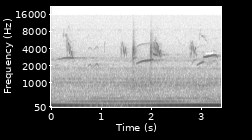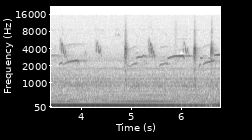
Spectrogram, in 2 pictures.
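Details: Osprey calling at its nest as a fish is brought in, August 2020; thin rising whistles and short chirps come in quick runs of several notes, over a constant low electrical hum.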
